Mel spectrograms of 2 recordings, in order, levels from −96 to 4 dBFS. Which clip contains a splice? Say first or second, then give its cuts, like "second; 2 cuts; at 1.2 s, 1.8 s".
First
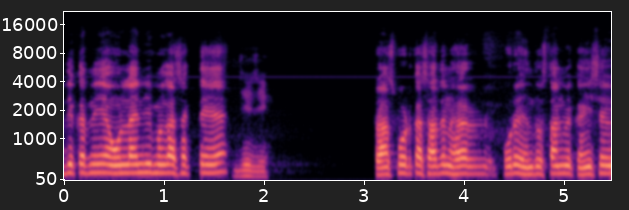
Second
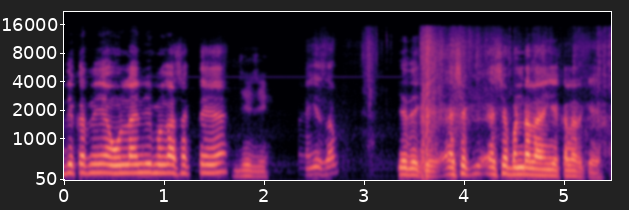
second; 1 cut; at 2.5 s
